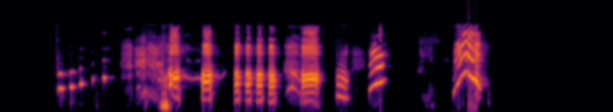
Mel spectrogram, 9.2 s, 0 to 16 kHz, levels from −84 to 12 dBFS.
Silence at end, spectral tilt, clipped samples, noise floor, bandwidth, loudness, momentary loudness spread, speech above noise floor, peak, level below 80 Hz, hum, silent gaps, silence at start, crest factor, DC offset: 2 s; -1.5 dB/octave; under 0.1%; -56 dBFS; 7.8 kHz; -13 LUFS; 20 LU; 43 dB; 0 dBFS; -62 dBFS; none; 5.98-6.24 s; 0.85 s; 18 dB; under 0.1%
